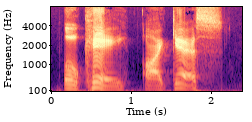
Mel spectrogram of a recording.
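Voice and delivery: put-on deep voice of a four-year-old child. Reading a story aloud, voicing a four-year-old boy: deep voice for a four-year-old. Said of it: "kind of a deep voice for a four-year-old".

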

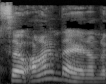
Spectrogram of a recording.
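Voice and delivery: ordinary delivery

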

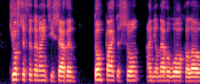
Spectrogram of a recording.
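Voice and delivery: ordinary talk

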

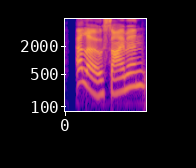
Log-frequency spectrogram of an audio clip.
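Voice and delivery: put-on English accent. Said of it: "she adopts an English accent".

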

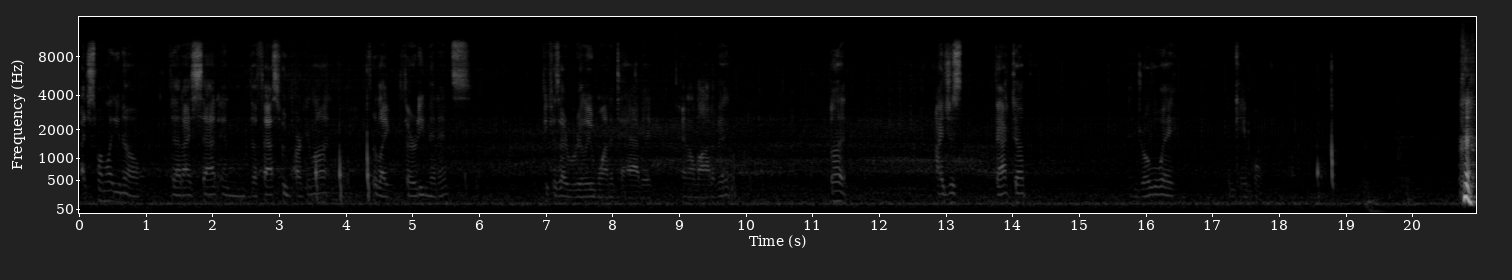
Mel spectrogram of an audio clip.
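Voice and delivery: very quiet, sad, broken-up, halting, sorrowful whisper. Speaker plays listeners a voice memo she recorded, in a sad voice. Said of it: "Can you hear like the sadness in my voice?".

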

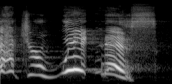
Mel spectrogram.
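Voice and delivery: very high, very loud boisterous cheer, acted out. Retelling asking him about the stage, the speaker quotes his answer, imitating a jubilant, boisterous man. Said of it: "jubilantly and happy, like always, this boisterous man voice".

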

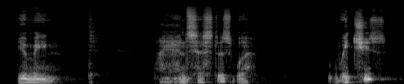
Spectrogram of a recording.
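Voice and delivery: small, soft little voice. Narrator reads Elliot asking the figure a question: small voice. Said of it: "Elliot asked in a small voice".

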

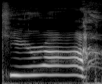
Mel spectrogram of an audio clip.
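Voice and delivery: acted-out, shrill, very loud, drawn-out panicked wail. Reenacting a scene from the last episode: reenacting a panicked cry. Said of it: "There we go".

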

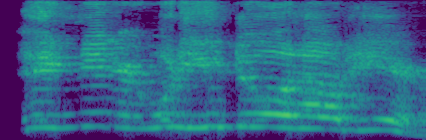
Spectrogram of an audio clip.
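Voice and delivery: harsh, hostile shouted call, very high and shrill. Retelling what a stranger shouted at a red light: imitating someone yelling. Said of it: "I keep hearing someone yelling".

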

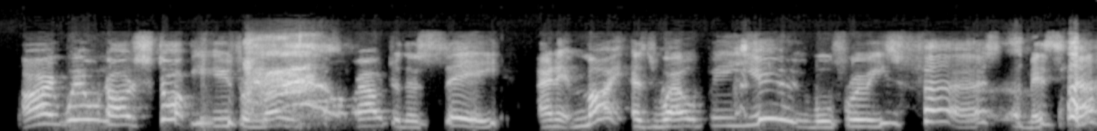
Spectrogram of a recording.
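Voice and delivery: put-on little-kid voice, pitched high. Player voicing Thor in disguise, a grown man imitating a young child. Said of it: "do it as like a grown man trying to imitate a young child".

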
